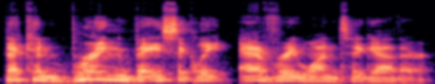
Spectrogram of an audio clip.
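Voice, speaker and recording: A man hosting an anime reaction show, talking casually and haltingly, repeating and rephrasing phrases for emphasis. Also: mid-range voice, sharp tone.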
